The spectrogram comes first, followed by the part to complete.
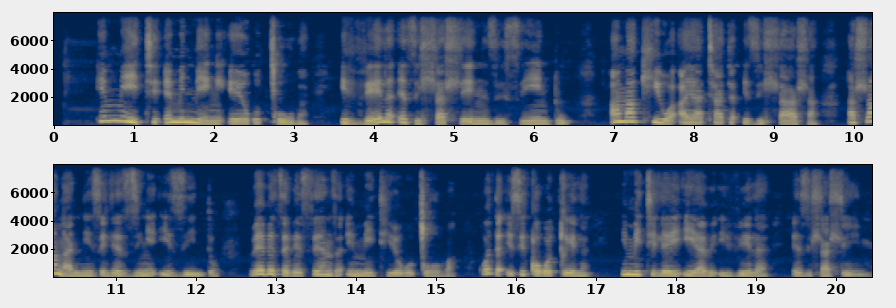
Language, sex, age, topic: North Ndebele, female, 25-35, health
